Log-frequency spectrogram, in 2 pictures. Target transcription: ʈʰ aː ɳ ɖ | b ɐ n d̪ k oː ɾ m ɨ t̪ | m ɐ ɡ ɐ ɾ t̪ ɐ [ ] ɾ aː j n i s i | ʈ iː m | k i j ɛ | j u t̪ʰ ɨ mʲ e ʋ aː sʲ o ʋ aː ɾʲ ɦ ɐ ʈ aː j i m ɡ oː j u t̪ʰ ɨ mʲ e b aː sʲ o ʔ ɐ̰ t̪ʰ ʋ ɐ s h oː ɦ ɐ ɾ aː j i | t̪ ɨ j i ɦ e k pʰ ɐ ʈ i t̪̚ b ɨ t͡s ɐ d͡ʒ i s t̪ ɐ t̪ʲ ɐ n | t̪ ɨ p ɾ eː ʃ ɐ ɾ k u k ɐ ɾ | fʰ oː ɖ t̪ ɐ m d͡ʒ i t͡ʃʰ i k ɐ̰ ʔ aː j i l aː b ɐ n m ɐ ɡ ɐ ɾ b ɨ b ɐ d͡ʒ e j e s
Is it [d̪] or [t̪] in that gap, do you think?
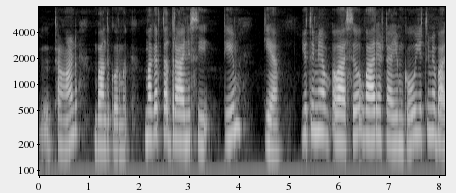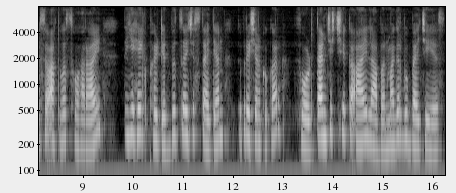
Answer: d̪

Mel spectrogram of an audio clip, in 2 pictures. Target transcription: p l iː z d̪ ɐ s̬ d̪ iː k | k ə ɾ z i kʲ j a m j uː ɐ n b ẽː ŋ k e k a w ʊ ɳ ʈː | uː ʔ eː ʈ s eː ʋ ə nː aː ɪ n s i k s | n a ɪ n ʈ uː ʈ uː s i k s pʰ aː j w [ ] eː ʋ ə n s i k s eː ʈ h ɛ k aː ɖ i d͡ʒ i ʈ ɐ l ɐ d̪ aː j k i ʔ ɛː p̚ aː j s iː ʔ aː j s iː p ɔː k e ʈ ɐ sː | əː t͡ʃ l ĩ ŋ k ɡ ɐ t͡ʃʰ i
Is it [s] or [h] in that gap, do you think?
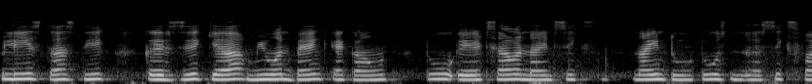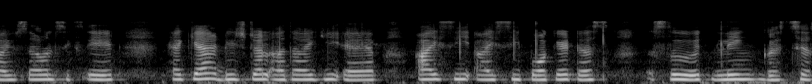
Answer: s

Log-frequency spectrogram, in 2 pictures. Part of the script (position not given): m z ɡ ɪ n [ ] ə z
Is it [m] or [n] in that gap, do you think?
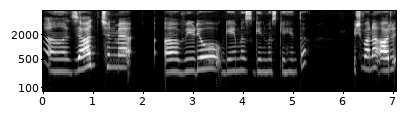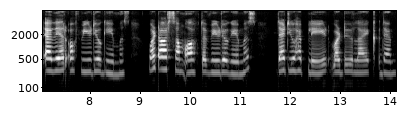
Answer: m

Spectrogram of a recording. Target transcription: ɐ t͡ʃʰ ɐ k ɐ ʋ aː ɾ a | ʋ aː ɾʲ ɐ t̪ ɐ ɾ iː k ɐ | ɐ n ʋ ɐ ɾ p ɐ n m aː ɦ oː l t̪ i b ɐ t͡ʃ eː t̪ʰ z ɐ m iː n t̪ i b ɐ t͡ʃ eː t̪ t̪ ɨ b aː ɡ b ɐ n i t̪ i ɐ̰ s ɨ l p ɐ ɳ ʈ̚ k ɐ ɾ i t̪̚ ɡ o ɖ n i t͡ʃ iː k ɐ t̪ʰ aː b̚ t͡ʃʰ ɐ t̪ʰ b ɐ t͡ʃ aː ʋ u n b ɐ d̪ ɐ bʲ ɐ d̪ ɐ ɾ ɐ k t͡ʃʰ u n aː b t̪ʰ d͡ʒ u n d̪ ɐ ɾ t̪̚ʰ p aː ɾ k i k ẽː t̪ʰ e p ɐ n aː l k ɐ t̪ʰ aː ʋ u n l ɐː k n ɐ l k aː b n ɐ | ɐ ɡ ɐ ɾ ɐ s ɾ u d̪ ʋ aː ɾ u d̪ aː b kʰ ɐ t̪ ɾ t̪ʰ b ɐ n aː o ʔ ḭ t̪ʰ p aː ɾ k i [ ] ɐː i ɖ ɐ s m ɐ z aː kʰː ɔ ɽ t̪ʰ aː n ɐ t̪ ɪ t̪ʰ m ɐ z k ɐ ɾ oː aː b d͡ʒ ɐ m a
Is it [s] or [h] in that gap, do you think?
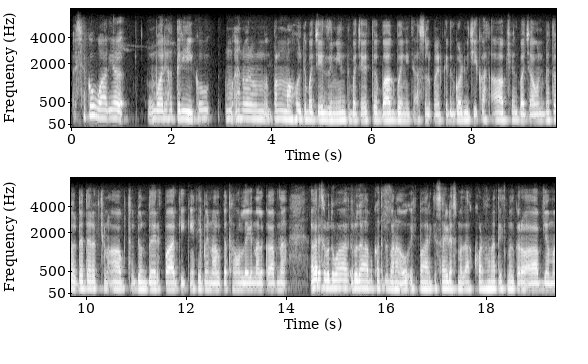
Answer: s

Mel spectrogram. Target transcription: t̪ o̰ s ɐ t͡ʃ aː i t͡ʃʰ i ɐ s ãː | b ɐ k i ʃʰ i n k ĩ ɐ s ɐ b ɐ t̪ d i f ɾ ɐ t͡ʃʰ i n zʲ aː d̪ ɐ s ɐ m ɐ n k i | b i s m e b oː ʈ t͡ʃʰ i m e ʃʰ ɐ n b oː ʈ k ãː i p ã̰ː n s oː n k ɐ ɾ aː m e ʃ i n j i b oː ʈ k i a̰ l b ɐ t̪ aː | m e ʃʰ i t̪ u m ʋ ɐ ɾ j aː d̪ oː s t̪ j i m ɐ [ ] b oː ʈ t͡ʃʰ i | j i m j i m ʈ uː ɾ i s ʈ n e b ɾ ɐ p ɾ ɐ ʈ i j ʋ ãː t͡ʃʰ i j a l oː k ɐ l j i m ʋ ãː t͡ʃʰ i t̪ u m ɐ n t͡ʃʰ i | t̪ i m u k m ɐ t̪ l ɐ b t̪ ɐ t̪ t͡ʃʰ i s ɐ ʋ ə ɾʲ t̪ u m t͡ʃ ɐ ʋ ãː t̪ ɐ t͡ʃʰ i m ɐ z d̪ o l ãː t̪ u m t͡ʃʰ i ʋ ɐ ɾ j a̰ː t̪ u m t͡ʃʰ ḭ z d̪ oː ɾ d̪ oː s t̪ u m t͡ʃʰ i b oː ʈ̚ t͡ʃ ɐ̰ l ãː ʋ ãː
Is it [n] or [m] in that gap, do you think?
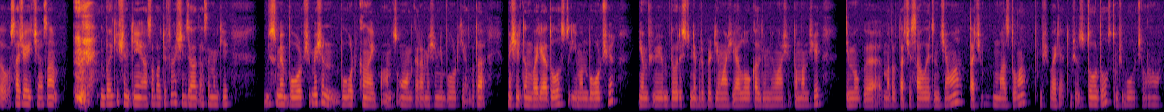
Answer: n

